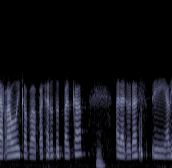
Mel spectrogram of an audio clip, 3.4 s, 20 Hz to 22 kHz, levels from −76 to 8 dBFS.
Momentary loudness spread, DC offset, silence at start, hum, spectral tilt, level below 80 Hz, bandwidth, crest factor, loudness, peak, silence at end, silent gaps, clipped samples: 15 LU; under 0.1%; 0 s; none; -6.5 dB/octave; -70 dBFS; 10.5 kHz; 22 dB; -33 LUFS; -12 dBFS; 0 s; none; under 0.1%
